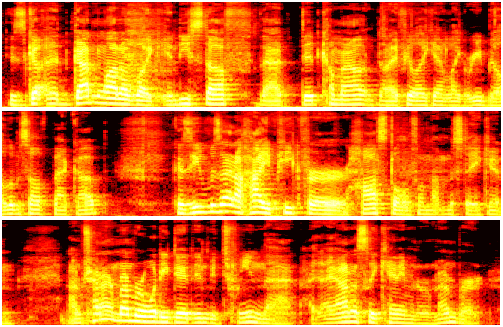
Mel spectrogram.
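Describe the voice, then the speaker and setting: A man's voice: mid-range voice, animated, fast, vocal fry, husky. A man chatting casually and giving his opinions in a rambling way as a podcast guest. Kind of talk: casual chat.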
